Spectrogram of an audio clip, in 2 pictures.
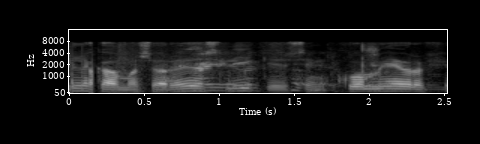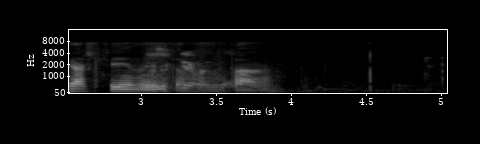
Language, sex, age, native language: Icelandic, male, 18-19, Icelandic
